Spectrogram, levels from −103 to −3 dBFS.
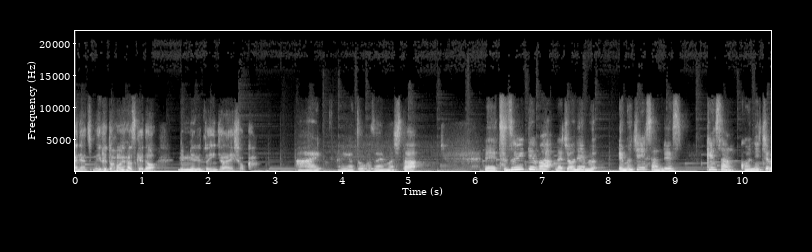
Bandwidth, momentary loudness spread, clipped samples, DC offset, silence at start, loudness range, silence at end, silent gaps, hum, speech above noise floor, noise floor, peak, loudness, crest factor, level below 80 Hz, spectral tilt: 12 kHz; 17 LU; under 0.1%; under 0.1%; 0 s; 4 LU; 0 s; none; none; 20 dB; -41 dBFS; -4 dBFS; -21 LUFS; 18 dB; -46 dBFS; -5.5 dB/octave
